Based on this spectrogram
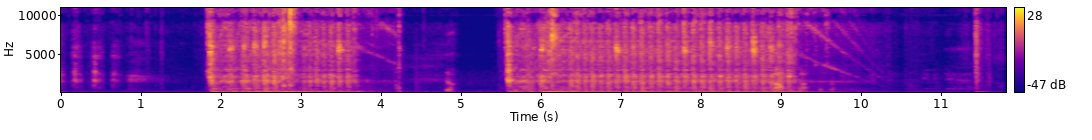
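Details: LS-swapped 1972 Chevy Nova, first start attempts after five years, new PSI harness: two cranking bursts each catch and rumble a couple of seconds then die; fires briefly but won't stay running.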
